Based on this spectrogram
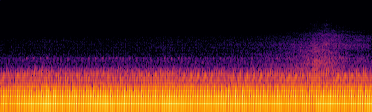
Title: Less idle misfire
